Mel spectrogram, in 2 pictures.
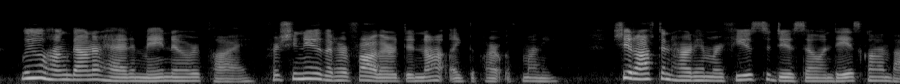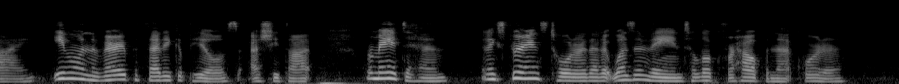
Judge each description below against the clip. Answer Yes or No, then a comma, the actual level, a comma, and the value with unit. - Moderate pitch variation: No, wide, 6.1 semitones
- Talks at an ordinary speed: No, fast, 210 wpm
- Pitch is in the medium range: Yes, medium, 170 Hz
